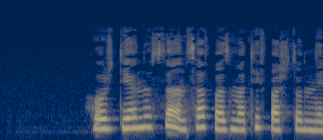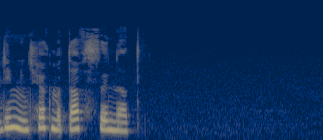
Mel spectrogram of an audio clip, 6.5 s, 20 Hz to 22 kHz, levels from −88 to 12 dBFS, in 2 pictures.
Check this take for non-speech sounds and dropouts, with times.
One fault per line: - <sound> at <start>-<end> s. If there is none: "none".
none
